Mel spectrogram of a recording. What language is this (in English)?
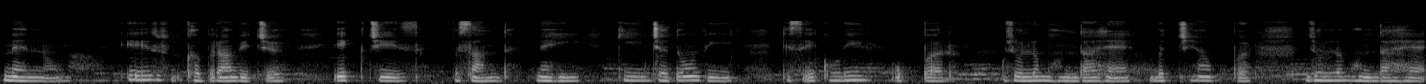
Punjabi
